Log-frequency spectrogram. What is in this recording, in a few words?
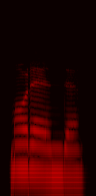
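"morende", female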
